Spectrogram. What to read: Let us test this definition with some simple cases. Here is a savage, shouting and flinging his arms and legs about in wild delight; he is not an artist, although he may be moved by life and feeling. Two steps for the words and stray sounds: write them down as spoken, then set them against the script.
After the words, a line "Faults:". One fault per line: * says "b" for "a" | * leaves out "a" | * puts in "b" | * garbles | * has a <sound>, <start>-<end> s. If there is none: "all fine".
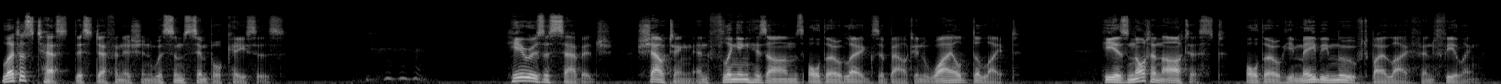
Let us test this definition with some simple cases. Here is a savage, shouting and flinging his arms although legs about in wild delight; he is not an artist, although he may be moved by life and feeling.
Faults:
* has a laugh, 3.6-4.3 s
* says "although" for "and"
